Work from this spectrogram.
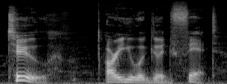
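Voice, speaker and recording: Male performer as supportive guy best friend, low-pitched, casual, reassuring, easygoing, conversational ASMR comfort roleplay. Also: very animated, slow, fairly bright tone, exaggerated voice. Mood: reassuring, explanatory. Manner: conversational, reassuring, hesitant rephrasing.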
